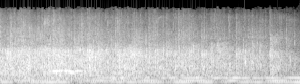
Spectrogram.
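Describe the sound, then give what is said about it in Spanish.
Steady applause from a church audience during a sermon fills the whole stretch, a dense, even wash of clapping with no pauses, joined by a low sustained hum beneath it. “Si Dios empezó algo en ti, si te sometes y crees, o alguien aplauda si lo está entendiendo, Dios lo va a perfeccionar.”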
